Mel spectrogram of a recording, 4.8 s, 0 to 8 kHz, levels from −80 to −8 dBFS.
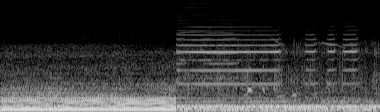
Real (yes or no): yes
